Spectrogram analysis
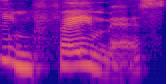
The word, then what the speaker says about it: infamous: It's not in famous. It is infamous. And now I am changing the stress. So it's moving to the this syllable, the beginning syllable infe. And I'm changing the vowel sound.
